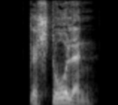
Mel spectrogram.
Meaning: past participle of stehlen
- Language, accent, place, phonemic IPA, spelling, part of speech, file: German, Germany, Berlin, /ɡəˈʃtoːlən/, gestohlen, verb, De-gestohlen.ogg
